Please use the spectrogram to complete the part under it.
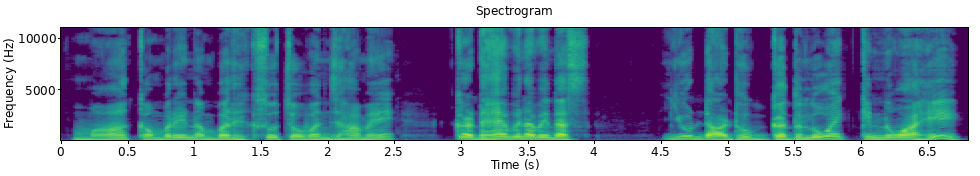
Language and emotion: Sindhi, disgusted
